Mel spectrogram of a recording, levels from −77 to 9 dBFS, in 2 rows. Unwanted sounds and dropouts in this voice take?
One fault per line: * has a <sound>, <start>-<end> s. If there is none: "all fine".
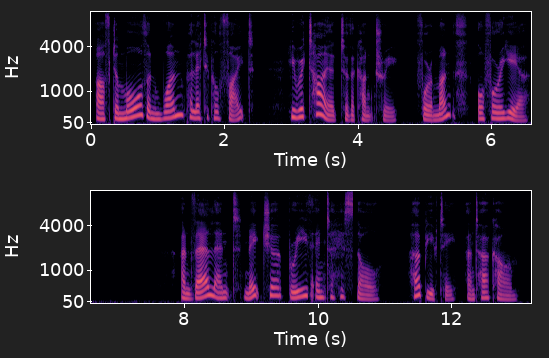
* has a dropout, 10.5-10.6 s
